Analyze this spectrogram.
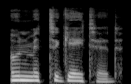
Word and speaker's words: unmitigated: unmitigated Now, read the syllables shown on the screen naturally. un mit i gay tid unmitigated Stress mit and keep i light.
